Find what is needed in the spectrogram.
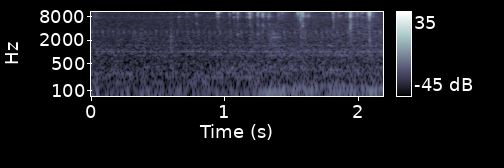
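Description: Butterfly knife (balisong) handles and pivots giving a run of small, faint metallic clicks and rattles as the knife is spun around the index finger. The clicks start about a second in.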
